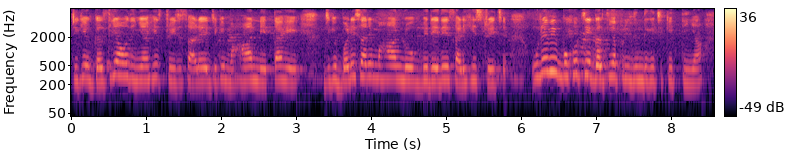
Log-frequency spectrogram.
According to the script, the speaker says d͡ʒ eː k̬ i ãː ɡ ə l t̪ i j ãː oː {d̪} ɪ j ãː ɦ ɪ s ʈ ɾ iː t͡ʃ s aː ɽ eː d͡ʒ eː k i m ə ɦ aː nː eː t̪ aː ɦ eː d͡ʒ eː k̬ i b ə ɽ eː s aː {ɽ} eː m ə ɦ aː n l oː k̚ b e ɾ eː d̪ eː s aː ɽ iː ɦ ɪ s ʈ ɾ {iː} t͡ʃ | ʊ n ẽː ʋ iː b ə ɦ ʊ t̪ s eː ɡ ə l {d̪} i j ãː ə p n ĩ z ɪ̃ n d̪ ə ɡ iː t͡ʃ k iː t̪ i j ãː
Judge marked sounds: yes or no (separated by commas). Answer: yes, no, yes, no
